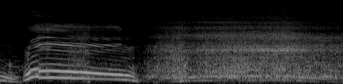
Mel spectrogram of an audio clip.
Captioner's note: exclaims; blender whirring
